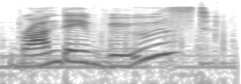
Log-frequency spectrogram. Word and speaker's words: rendezvous: things ah see rendezvous rendezvoused always cry I don't think that's a word rendezvous not Rendezvous I guess Rendezvous just pronounced the S is silent okay never mind that's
